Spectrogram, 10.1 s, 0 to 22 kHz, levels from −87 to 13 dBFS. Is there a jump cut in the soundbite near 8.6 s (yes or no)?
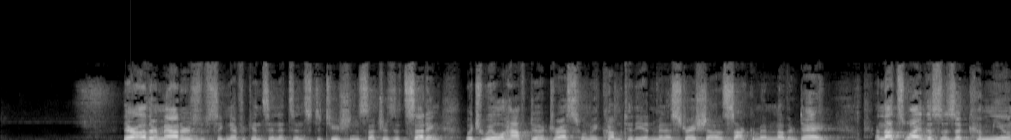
yes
